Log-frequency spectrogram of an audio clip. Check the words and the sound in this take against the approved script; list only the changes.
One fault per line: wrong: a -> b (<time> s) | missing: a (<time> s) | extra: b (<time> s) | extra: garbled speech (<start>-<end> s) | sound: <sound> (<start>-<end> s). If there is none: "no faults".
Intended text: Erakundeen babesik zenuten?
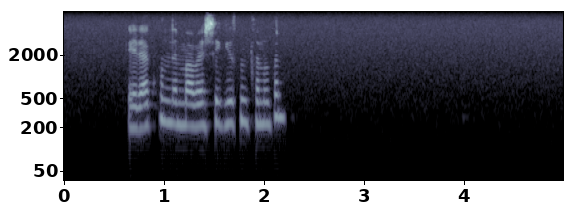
extra: izan (1.7 s)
